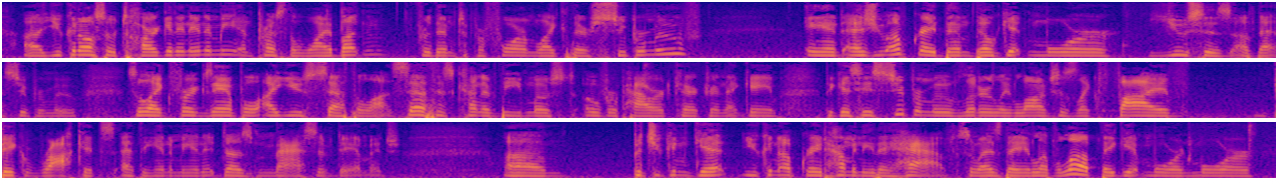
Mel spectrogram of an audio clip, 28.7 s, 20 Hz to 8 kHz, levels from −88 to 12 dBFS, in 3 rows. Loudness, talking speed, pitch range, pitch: -26 LUFS, 195 wpm, 160-185 Hz, 175 Hz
